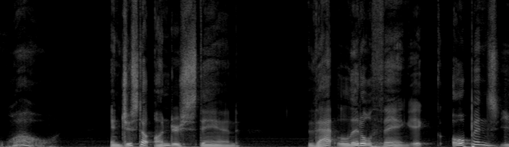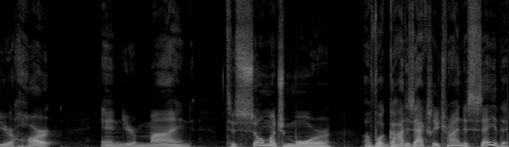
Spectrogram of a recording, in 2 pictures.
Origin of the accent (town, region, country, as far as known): United States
